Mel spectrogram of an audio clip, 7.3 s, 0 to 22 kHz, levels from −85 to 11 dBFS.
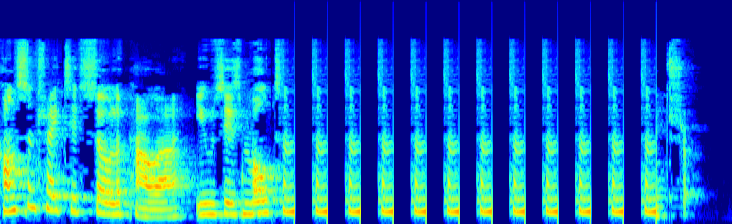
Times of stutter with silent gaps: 2.94-6.56

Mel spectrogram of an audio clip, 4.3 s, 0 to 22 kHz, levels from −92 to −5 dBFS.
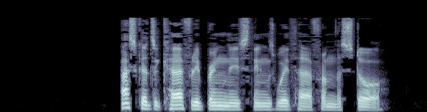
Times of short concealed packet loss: none

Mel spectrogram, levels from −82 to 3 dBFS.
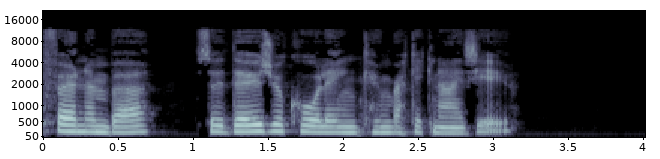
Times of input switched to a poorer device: none

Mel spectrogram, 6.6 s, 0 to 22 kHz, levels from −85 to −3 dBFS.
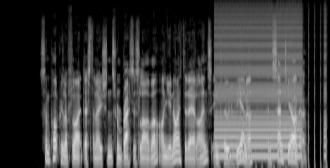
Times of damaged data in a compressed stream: none

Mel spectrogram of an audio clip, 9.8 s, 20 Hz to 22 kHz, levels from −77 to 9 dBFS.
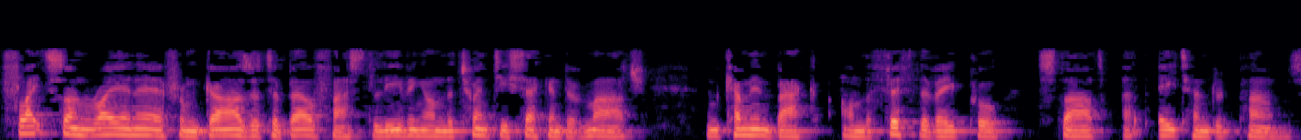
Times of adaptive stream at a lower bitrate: none

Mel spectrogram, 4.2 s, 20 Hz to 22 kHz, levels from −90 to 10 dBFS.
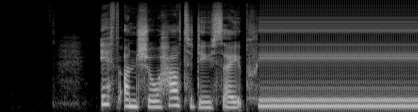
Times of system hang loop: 2.61-4.18

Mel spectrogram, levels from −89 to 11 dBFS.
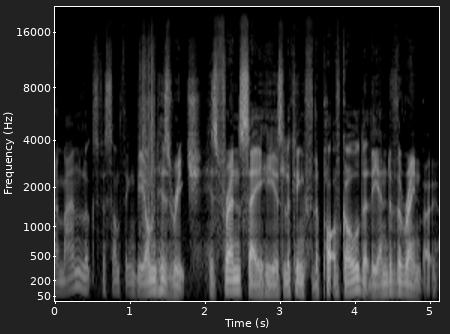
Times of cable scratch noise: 1.10-1.33

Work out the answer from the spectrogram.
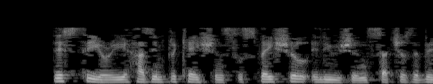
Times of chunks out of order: none

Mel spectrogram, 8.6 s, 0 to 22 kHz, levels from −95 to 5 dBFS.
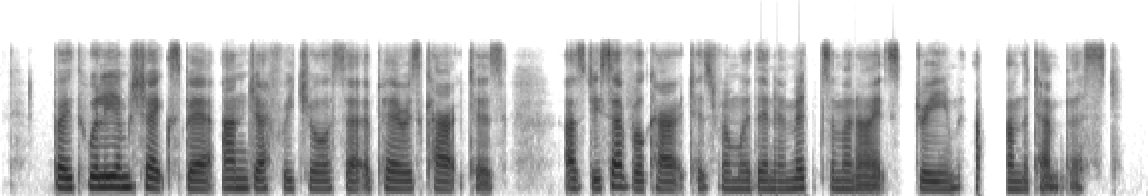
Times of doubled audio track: none

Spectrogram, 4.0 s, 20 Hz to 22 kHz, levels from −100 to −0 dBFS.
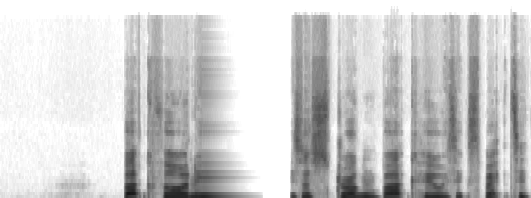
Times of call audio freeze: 1.51-2.21

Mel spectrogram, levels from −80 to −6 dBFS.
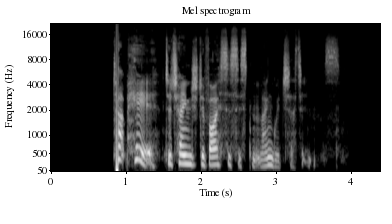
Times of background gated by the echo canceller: none

